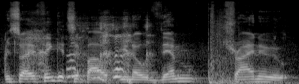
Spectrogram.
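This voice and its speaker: A man's voice: medium pitch, normal speed, heavy background noise. A man from Denmark with a Danish accent, hosting a live game stream in a brash, profane, joking way. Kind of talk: casual live-stream chat.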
